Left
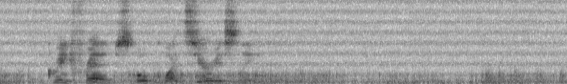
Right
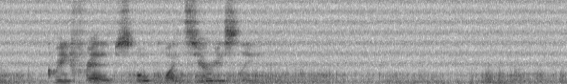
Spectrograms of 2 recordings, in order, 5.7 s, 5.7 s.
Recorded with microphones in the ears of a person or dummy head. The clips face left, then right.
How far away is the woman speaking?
About 3.5 m.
